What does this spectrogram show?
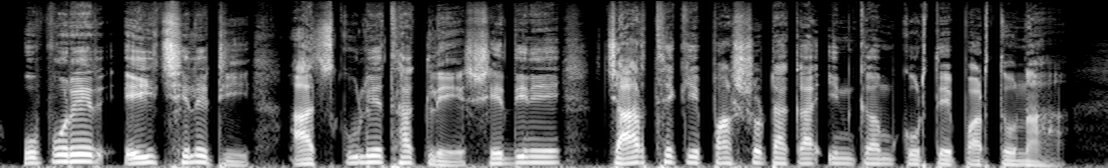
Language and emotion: Bengali, neutral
